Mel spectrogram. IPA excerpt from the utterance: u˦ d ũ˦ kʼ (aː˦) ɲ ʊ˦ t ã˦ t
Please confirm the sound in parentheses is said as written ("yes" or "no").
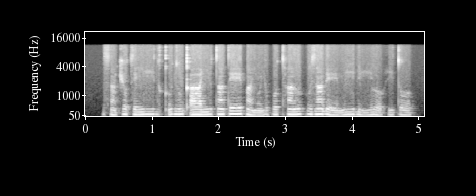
yes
